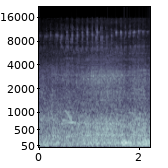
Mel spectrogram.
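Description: Street noise: voices of people mixed with a vehicle engine running underneath, steady throughout.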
